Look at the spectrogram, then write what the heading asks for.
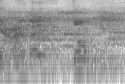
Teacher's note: اب دیکھیے جیسے عبدتم، اب یہ دال ہے نا، دال، اس کو تا کے اندر مدغم کیا، ملا دیا ہے تو دال مدغم ہے، تا مدغم فی ہے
